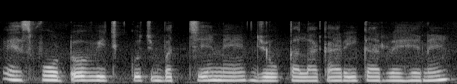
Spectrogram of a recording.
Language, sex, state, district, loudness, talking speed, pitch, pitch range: Punjabi, female, Karnataka, Bangalore, -16 LUFS, 145 wpm, 180 Hz, 175-190 Hz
